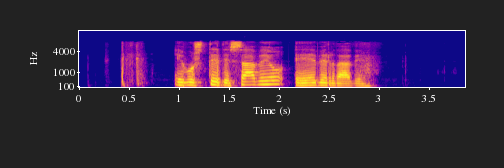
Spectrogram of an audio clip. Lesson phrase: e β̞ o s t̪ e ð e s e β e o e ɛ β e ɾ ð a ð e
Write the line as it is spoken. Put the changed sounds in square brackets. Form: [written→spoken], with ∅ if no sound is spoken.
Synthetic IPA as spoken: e β̞ o s t̪ e ð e s [e→a] β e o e ɛ β e ɾ ð a ð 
